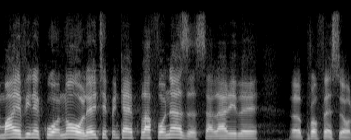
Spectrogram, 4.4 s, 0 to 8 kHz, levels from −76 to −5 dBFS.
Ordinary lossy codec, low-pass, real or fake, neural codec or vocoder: none; 7.2 kHz; fake; codec, 16 kHz in and 24 kHz out, 0.9 kbps, LongCat-Audio-Codec, fine tuned four codebook decoder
